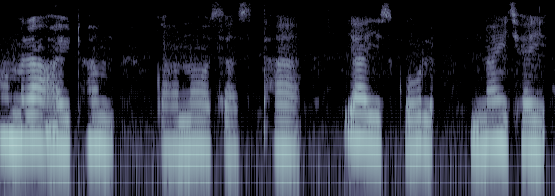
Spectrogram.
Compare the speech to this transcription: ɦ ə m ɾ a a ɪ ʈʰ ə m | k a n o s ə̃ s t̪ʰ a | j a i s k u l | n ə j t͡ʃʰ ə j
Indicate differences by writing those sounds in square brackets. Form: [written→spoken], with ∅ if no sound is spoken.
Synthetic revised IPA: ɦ ə m ɾ a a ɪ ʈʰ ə m | k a n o s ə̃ s t̪ʰ a | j a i s k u l | n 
